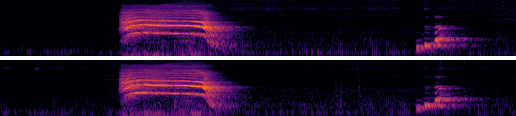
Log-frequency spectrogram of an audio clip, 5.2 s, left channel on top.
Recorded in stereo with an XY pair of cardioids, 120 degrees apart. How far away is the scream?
About 1.8 m.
